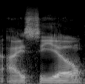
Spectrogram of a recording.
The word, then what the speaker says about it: ICO: do what's called an ico which rhymes with ipo right and that's a public offering ico is an initial coin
